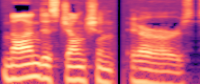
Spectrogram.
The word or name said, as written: nondisjunction errors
